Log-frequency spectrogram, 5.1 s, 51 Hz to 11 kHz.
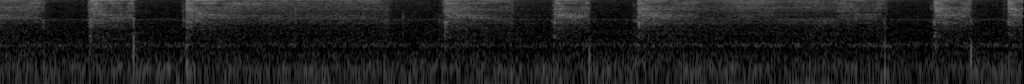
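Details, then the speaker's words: Tracheostomy suctioning demonstrated on a simulator for first-semester nursing students: steady suction hiss with brief interruptions as the sterile catheter, inserted about 5 inches, is withdrawn with a circular motion. "so you go 5 in in if you go too far your patient is going to be coughing coughing coughing all over you and then as you withdraw the catheter this is where you're going to kind of use a circular"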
